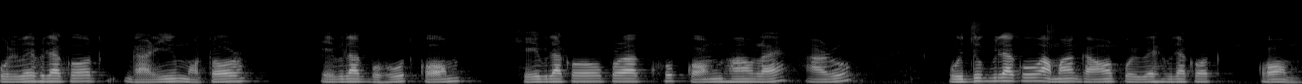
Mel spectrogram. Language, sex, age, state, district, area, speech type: Assamese, male, 45-60, Assam, Majuli, rural, spontaneous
